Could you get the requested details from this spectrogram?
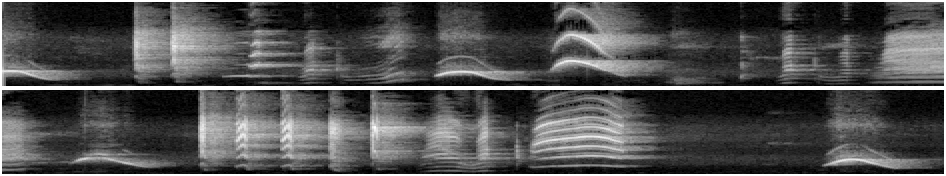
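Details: Indian ringneck parrot, a talking pet, giving a jumble of arched whistled squawks, harsh chatter and short voice-like phrases, with loud rising-and-falling whistles at the start and end.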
